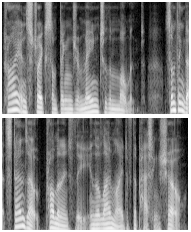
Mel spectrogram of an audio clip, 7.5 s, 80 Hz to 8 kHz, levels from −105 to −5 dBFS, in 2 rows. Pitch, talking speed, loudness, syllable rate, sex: 125 Hz, 160 wpm, -17 LUFS, 4.9 syllables/s, male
